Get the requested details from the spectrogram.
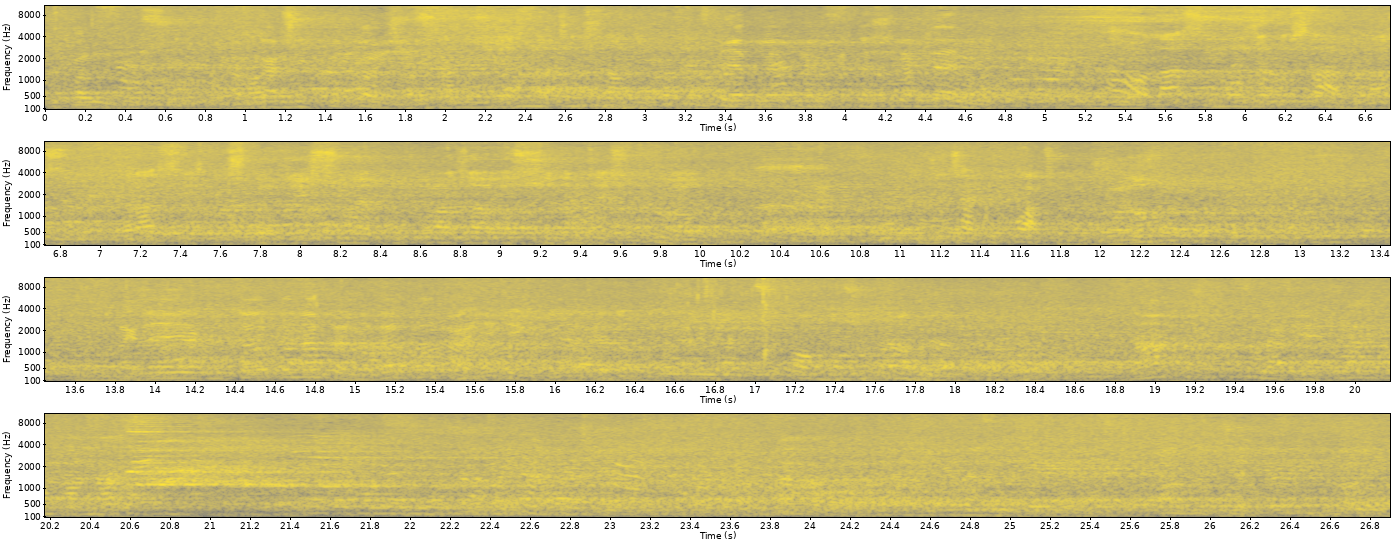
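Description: Water splashes and laps as swimmers kick through an echoing indoor pool.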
